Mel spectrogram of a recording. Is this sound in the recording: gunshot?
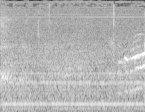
no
